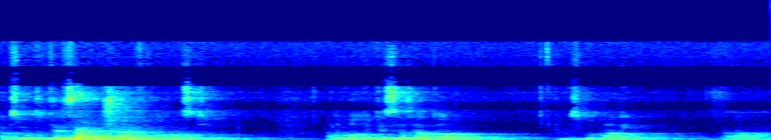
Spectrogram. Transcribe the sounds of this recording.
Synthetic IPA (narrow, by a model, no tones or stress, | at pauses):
abizmɛt̪ɔt̪ɾɛzamiːʃlalipɔɦlasci | alɛumɔd̪licɛsazat̪ɔ | abizmɛmali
